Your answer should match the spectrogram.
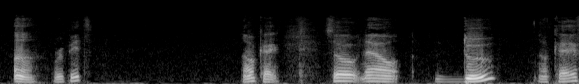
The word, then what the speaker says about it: deux: Okay, so now deux. Okay, final X is not pronounced.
